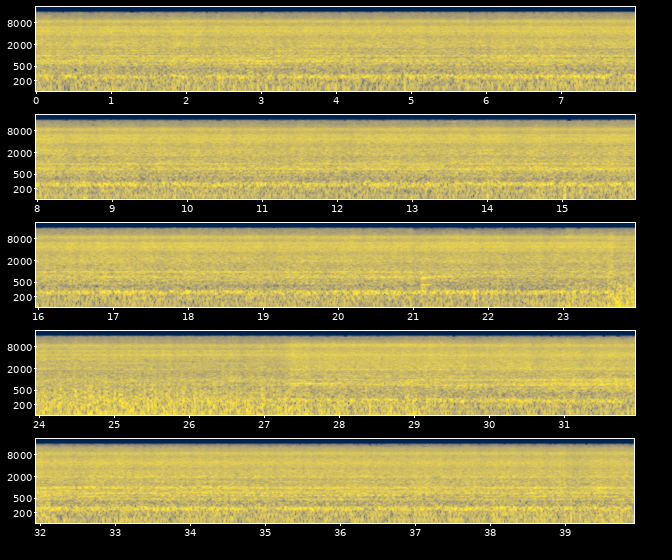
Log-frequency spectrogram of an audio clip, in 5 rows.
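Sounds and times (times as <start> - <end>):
sawmill machinery hissing: 0.0 - 39.9
low rumble: 23.4 - 27.4.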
